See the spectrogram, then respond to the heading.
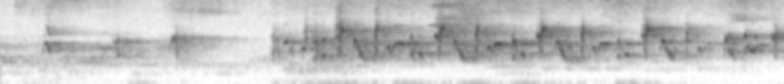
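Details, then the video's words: Local Javanese sooty-headed bulbul in receh-style song with rolling ropel delivery: a short opening phrase, a pause, then a rapid run of harsh chattering notes, about three per second, strong and bright, with low hum beneath. "TRUCUKAN GACOR RECEH DURASI PANJANG"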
